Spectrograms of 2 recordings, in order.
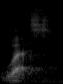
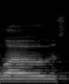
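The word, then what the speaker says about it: Loes: secret this it's pronounced less so um it's not it's not Lowe's it's less um Dan Les is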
